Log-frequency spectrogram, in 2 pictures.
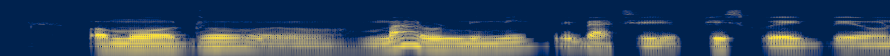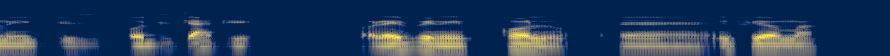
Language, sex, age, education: Yoruba, male, 46-60, tertiary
